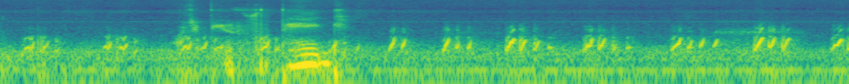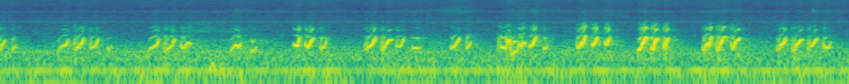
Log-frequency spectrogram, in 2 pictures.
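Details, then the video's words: Female guinea pig kept as a pet, reacting to fireworks: steady short buzzy chirps repeat about twice a second. A woman's soft voice cuts in near the two-second mark, and a faint low hum runs throughout. "guinea pig reaction to fireworks"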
